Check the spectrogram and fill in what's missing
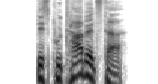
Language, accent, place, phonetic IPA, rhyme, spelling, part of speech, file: German, Germany, Berlin, [ˌdɪspuˈtaːbl̩stɐ], -aːbl̩stɐ, disputabelster, adjective, De-disputabelster.ogg
- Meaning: inflection of disputabel: 1. strong/mixed nominative masculine singular superlative degree 2. strong genitive/dative feminine singular superlative degree 3. strong genitive plural superlative degree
